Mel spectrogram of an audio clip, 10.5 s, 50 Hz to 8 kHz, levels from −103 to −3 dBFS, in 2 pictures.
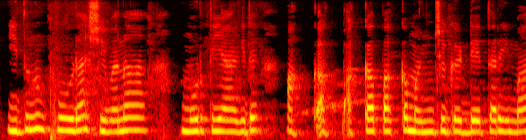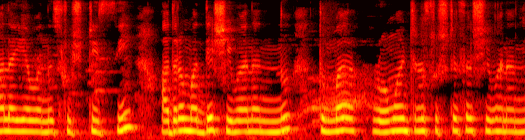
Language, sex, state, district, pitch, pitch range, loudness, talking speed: Kannada, female, Karnataka, Gulbarga, 245 Hz, 235-255 Hz, -36 LUFS, 110 wpm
